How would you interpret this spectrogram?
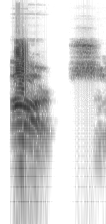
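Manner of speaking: I pai 二十 spelled out slowly, syllable by syllable; slow model reading. Shown as a demonstration. Teacher reading one hundred twenty for the class to follow, slow. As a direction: lay it out slowly so they can copy. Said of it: "teman-teman bisa mengikuti".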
